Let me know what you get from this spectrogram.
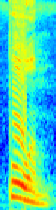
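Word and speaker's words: poem: पोयम, पोयम लिखा है हमने, हमारे किताब में बहुत सारे पोयम है। पोयम नहीं है, इट्स पोअम, इट्स पोअम।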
